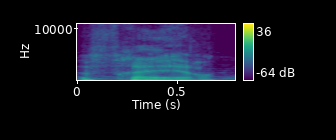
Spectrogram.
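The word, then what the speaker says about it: frère: And in French, you say Fra. There you go. That's how it's written. And it's pronounced Frra.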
